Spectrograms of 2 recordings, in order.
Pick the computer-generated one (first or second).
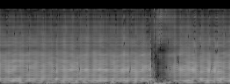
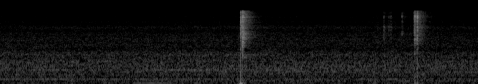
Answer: first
